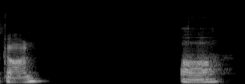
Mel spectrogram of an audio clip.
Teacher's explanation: it's really low in your mouth and probably constricted quite back in the throat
